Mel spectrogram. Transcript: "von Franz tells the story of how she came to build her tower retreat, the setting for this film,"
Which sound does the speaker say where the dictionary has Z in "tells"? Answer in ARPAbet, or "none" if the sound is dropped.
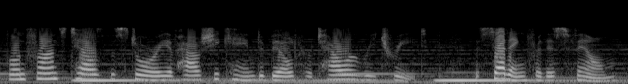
Z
